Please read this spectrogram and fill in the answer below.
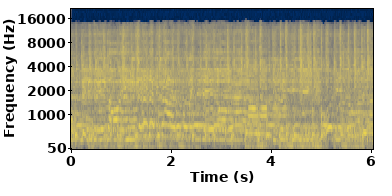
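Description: Live Pothwari folk music of the kind that accompanies sung poetry: sitar and other plucked string instruments playing a melody over a steady percussion beat.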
